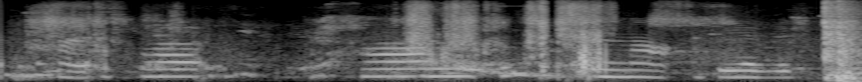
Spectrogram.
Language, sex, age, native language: Icelandic, male, 10, Icelandic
